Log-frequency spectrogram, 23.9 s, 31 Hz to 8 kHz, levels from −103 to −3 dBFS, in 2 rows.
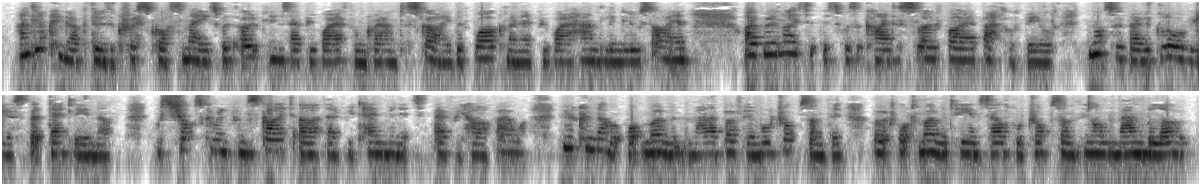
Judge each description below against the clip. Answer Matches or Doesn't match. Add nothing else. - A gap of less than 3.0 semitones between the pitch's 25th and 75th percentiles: Matches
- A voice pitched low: Doesn't match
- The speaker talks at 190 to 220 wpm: Matches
